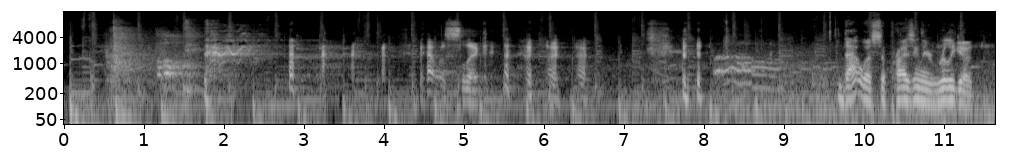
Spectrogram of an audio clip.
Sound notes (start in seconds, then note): 0.5 doorknob rattles; 0.8 groans; 4.4 laughing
